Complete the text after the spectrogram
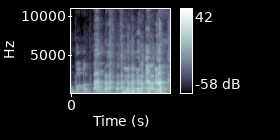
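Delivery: cracking up on the name; laughing. Real, not acted. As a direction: break into laughter mid-phrase. Jokes about his own nickname.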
